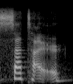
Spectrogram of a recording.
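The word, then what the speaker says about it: Sateire: I had another please uh my name is satire satire satire and they take off their their Hood how do I spell that satire they take off their hood and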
